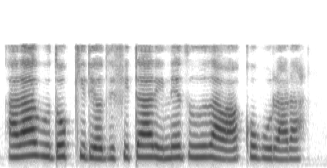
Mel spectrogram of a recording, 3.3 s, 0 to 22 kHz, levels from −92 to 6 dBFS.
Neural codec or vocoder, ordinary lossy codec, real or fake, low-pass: codec, 16 kHz in and 24 kHz out, 1 kbps, XY-Tokenizer; MP3, 64 kbps; fake; 7.2 kHz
